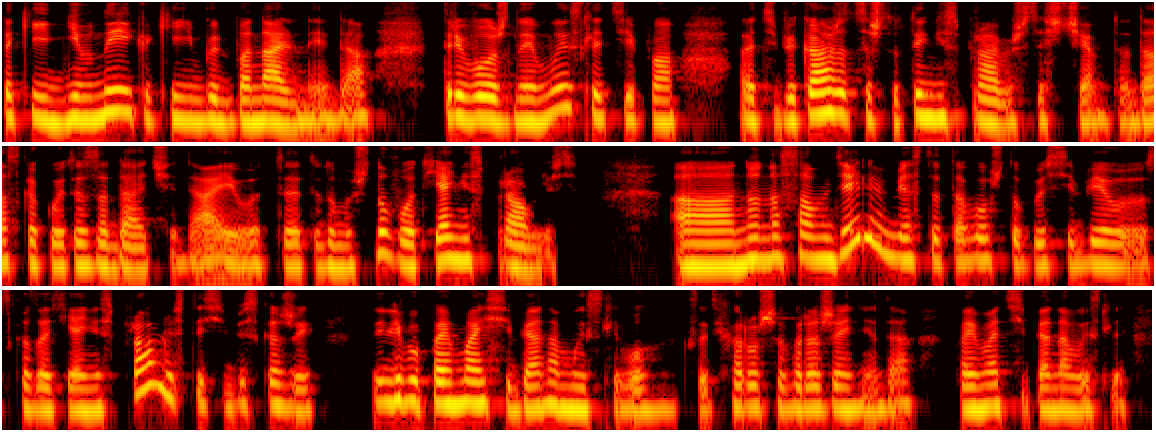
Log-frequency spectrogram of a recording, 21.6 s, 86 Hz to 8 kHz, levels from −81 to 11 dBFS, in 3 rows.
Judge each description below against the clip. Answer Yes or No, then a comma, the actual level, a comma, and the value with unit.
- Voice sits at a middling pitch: Yes, medium, 180 Hz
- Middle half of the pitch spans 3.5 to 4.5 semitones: No, average, 2.8 semitones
